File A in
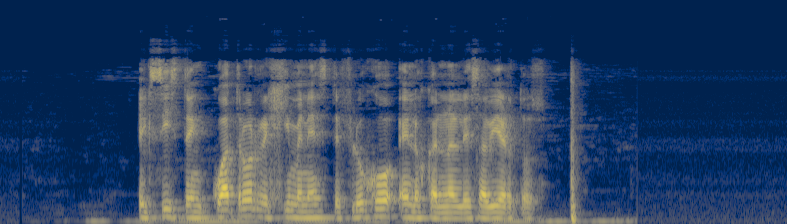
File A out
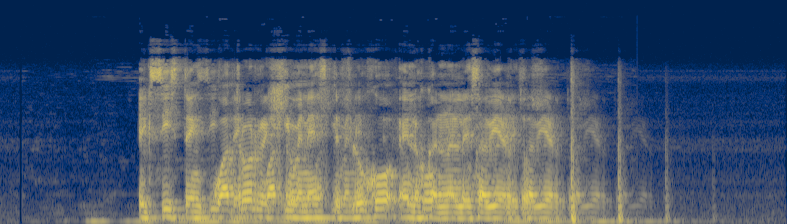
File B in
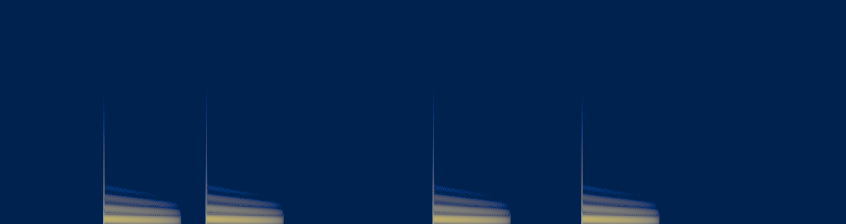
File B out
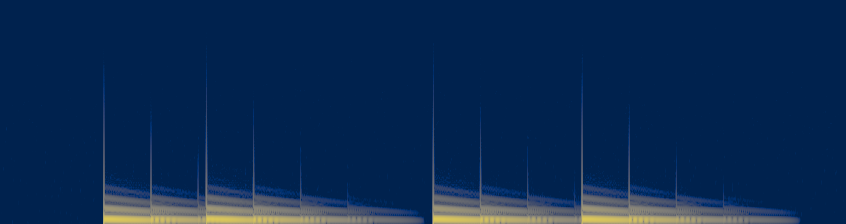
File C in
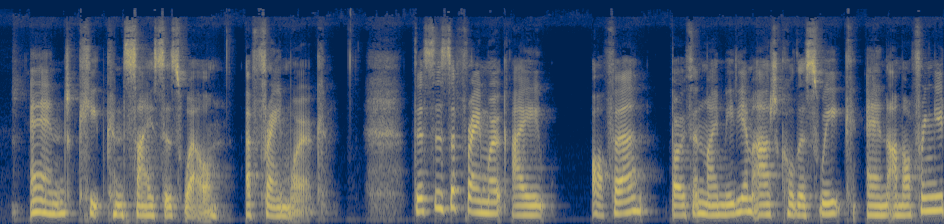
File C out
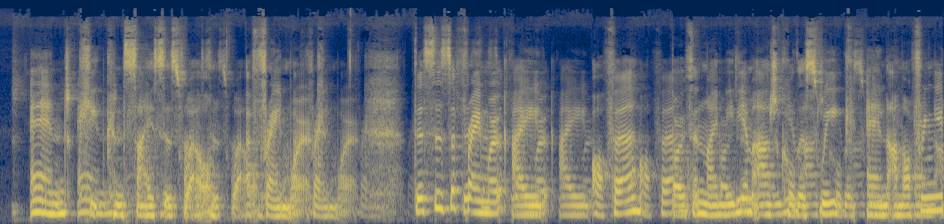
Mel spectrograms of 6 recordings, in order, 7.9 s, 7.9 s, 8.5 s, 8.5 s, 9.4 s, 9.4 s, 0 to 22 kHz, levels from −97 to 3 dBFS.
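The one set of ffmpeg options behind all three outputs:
-filter_complex "[0:a]asplit=2[a][b];[b]adelay=471,lowpass=f=1.9k:p=1,volume=-8.5dB,asplit=2[c][d];[d]adelay=471,lowpass=f=1.9k:p=1,volume=0.19,asplit=2[e][f];[f]adelay=471,lowpass=f=1.9k:p=1,volume=0.19[g];[c][e][g]amix=inputs=3:normalize=0[h];[a][h]amix=inputs=2:normalize=0,alimiter=level_in=12dB:limit=-1dB:release=50:level=0:latency=1,volume=-1dB"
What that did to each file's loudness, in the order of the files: +7.0, +10.5, +7.5 LU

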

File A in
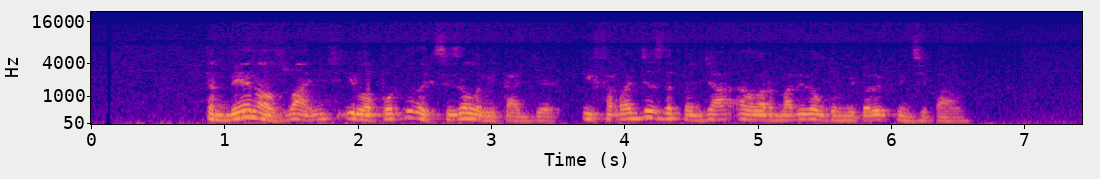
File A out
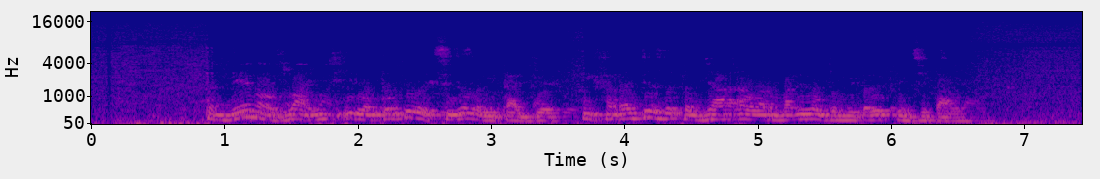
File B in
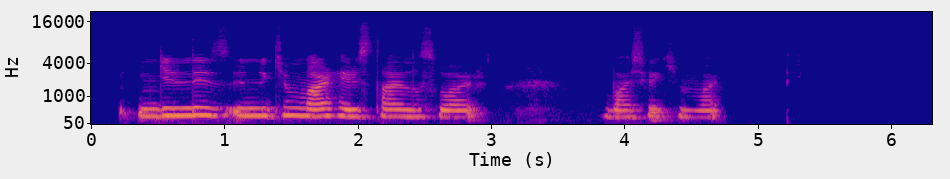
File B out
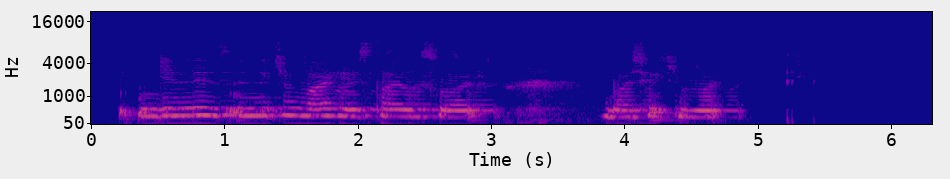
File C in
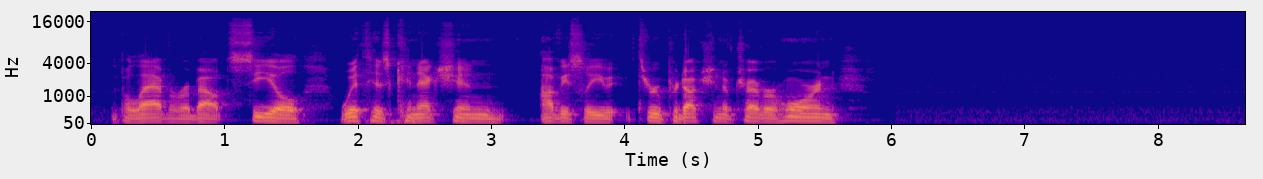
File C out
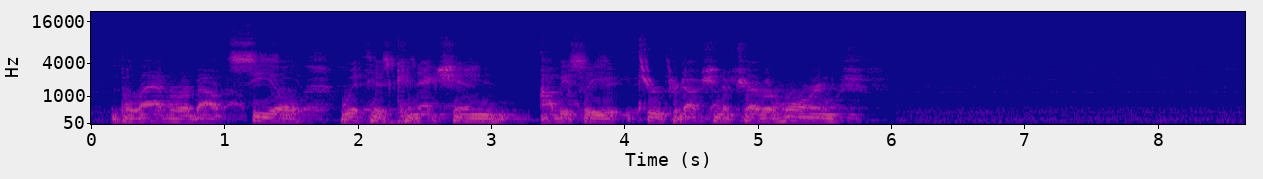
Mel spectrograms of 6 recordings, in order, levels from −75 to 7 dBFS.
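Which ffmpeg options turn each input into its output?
-filter_complex "[0:a]acrossover=split=6900[a][b];[b]acompressor=threshold=-52dB:ratio=4:attack=1:release=60[c];[a][c]amix=inputs=2:normalize=0,alimiter=limit=-14.5dB:level=0:latency=1:release=42,acompressor=threshold=-35dB:ratio=4,asoftclip=type=tanh:threshold=-31.5dB,aecho=1:1:34.99|198.3:0.501|0.251,volume=-1dB"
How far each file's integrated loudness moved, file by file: -21.0, -14.0, -16.0 LU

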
